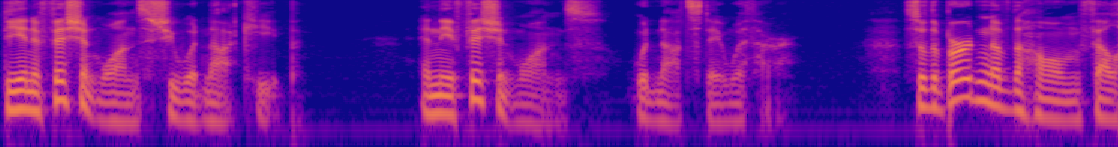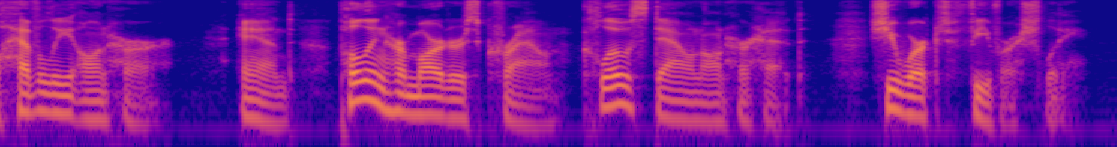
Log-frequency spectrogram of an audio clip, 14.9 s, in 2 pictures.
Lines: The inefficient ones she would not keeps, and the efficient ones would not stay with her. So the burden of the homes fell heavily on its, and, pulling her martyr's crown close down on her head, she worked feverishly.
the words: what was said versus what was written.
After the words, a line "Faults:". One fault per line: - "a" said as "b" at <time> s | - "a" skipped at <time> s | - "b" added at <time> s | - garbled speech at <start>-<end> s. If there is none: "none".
The inefficient ones she would not keep, and the efficient ones would not stay with her. So the burden of the home fell heavily on her, and, pulling her martyr's crown close down on her head, she worked feverishly.
Faults:
- "keeps" said as "keep" at 1.6 s
- "homes" said as "home" at 6.8 s
- "its" said as "her" at 8.2 s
